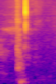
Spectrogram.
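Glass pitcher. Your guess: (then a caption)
Real. An old-school glass pitcher, stated to be real glass rather than plastic, is tapped lightly. Two short, bright ticks are heard, the second sharper, with a brief low thump beneath them and almost no ring afterward.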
